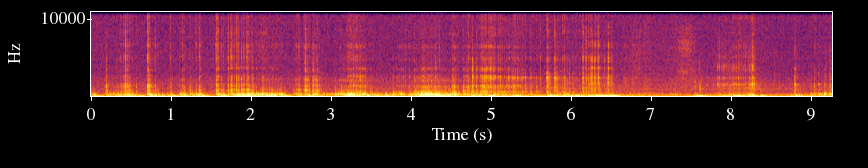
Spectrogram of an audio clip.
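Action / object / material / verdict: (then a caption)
scrape / framed canvas print scratched with a wooden stick / canvas / none. A wooden stick scratches and traces along the surface of a framed canvas art print, close up. The sound is a low, dry rasping and scraping with soft tapping, steady and continuous throughout.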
